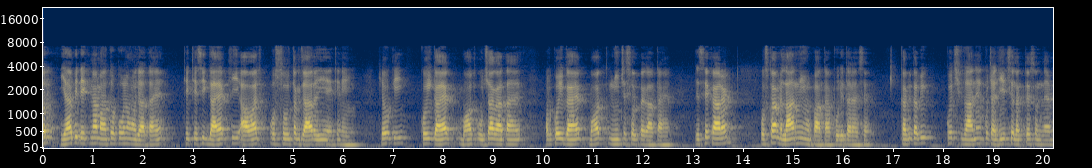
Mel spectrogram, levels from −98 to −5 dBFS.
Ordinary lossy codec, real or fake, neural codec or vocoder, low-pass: MP3, 64 kbps; fake; autoencoder, 48 kHz, 32 numbers a frame, DAC-VAE, trained on Japanese speech; 7.2 kHz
